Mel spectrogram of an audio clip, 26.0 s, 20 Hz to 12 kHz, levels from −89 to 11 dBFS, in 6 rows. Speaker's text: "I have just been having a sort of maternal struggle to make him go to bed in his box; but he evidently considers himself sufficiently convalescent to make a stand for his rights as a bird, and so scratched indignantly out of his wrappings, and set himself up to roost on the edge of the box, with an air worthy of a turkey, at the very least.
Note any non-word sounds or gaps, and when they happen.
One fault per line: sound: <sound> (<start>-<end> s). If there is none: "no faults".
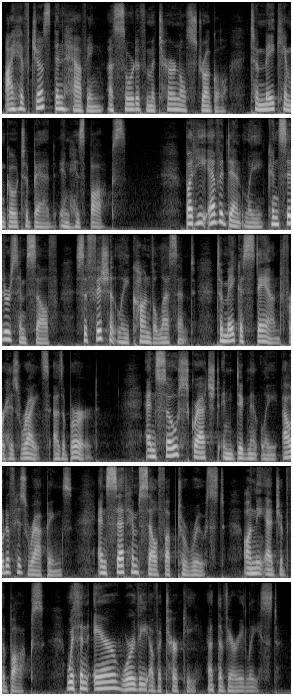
no faults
